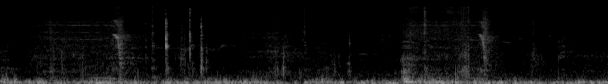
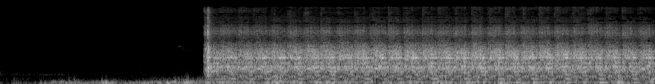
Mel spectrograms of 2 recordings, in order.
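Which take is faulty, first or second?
first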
